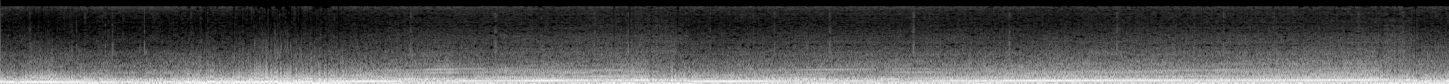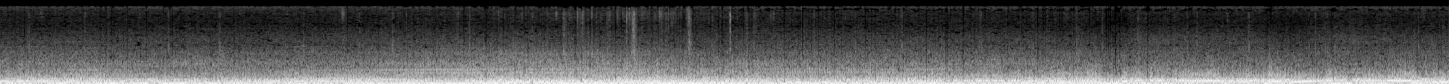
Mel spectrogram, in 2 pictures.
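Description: Renault Twingo 1.2-litre four-cylinder engine, heard from inside the cabin, pulling hard up through the revs. It changes up twice, about 7 and 14 seconds in, and each time the pitch drops sharply before it climbs again. It then runs at steady revs with a brief dip near the end, over heavy road and tyre noise.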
